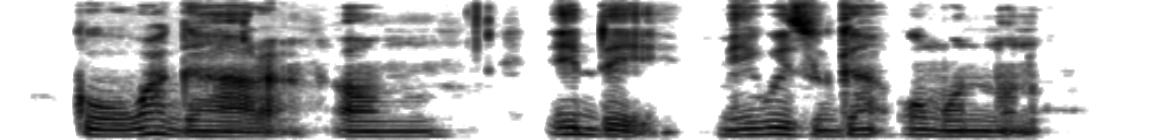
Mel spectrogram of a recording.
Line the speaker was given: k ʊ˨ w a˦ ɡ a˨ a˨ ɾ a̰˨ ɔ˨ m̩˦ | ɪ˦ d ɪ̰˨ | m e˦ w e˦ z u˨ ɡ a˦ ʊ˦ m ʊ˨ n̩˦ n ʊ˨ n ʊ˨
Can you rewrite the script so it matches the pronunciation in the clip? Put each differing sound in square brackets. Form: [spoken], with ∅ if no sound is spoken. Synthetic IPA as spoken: k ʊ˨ w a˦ ɡ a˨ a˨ ɾ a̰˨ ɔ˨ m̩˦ | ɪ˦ d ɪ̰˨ | m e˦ w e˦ z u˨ ɡ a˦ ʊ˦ m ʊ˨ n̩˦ n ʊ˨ n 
